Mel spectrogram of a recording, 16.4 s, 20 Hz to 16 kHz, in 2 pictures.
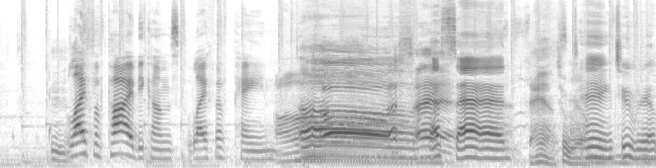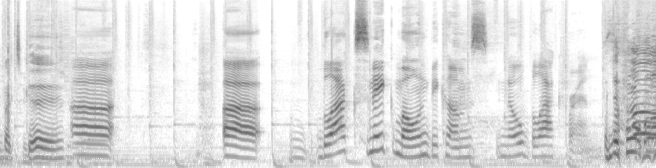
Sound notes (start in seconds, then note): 3.7 cast exclaims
